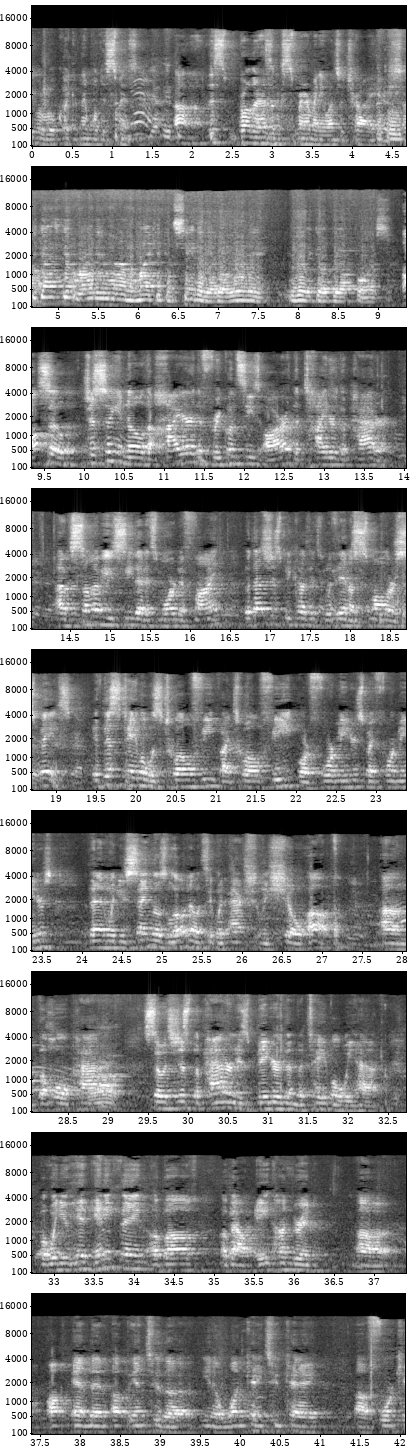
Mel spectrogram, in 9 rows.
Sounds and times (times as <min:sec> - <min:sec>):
Speech: 0:00.0 - 0:42.0.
